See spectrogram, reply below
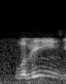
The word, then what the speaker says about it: Levine: Do you pronounce your last name Levine or Levin or Levine? – Levine, you got it.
